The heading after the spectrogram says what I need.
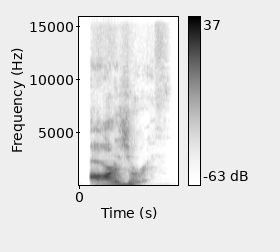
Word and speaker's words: Arzareth: The writer in the 1st century combined both books, both words, and made it and pronounced it Arzareth.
